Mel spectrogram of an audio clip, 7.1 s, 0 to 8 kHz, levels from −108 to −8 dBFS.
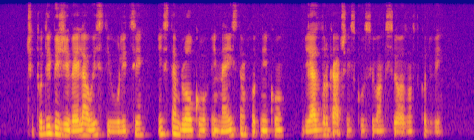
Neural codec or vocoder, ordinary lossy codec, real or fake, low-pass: none; none; real; 7.2 kHz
